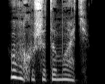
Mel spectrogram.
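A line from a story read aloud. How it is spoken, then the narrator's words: Sighing. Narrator (Russian): вздохнула Элизабет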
